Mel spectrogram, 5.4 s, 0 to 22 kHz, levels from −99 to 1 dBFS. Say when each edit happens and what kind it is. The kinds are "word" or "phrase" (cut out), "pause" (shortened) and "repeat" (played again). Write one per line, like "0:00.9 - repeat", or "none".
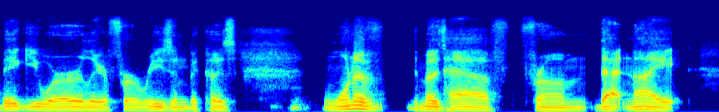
0:02.3 - pause
0:03.3 - phrase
